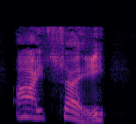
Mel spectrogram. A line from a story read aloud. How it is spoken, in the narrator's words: cried an aggrieved voice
